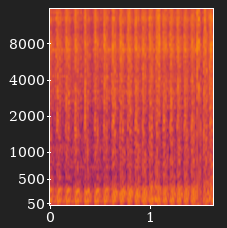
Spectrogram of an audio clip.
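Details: Old Honda CB750 K four-cylinder project bike, first start in years on unleaded petrol with choke on; loud, lumpy chuffing in an uneven beat at about thirteen pulses a second. Seemingly running on two of four cylinders; owner had expected a coil fault, cause unconfirmed.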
